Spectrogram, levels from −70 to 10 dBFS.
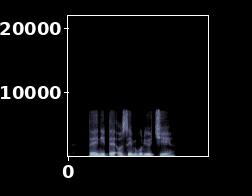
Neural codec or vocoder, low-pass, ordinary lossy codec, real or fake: codec, 16 kHz, about 1 kbps, DyCAST, with the encoder's durations; 7.2 kHz; none; fake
